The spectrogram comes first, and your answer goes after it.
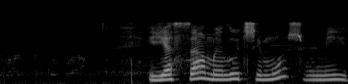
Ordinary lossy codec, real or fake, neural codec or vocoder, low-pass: none; real; none; 7.2 kHz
